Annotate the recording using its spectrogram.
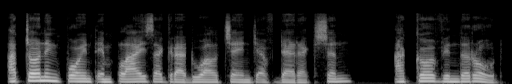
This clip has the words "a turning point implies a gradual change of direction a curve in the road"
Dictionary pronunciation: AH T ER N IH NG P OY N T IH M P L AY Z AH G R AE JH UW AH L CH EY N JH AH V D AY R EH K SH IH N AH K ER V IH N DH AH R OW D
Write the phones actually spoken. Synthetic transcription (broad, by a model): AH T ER N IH NG P OY N T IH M P L AY S AH G R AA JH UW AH L CH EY N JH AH F D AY R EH K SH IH N AH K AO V IH N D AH R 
